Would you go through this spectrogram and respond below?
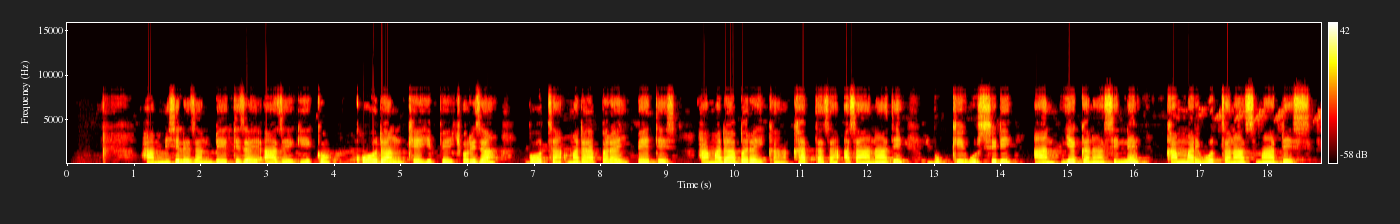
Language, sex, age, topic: Gamo, male, 25-35, agriculture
